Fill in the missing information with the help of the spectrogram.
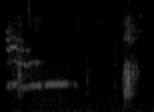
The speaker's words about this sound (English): Meow.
